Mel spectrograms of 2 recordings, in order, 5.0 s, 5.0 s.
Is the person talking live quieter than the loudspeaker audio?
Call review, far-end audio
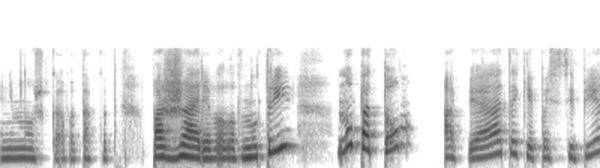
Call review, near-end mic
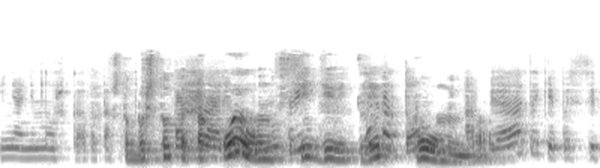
No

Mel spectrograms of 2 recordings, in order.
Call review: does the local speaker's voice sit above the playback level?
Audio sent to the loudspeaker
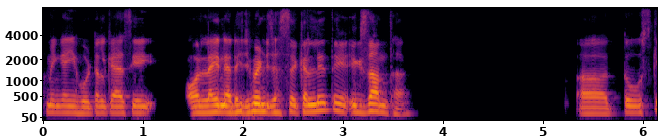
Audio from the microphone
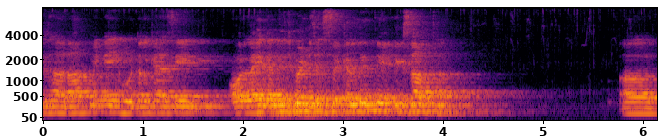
No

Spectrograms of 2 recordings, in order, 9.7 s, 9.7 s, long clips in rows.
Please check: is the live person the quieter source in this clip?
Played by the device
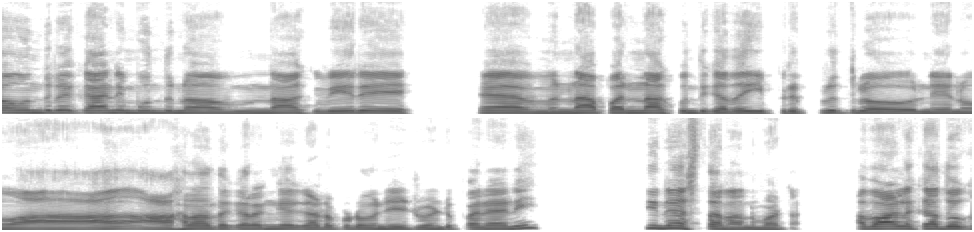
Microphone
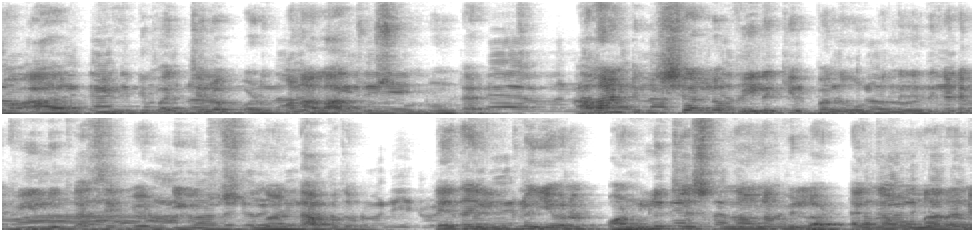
No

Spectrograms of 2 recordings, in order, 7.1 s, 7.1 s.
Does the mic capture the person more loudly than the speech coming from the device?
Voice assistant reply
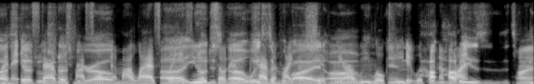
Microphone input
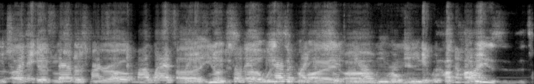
No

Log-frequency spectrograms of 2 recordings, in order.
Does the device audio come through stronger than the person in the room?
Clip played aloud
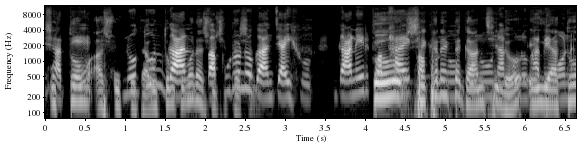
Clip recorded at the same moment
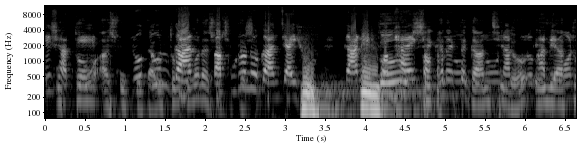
No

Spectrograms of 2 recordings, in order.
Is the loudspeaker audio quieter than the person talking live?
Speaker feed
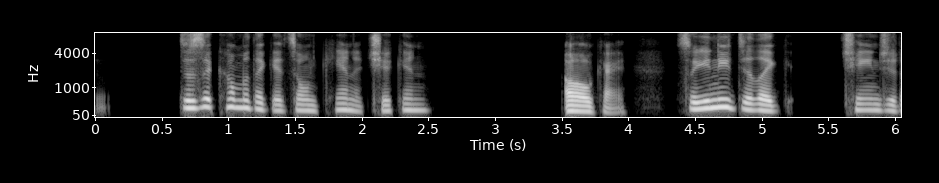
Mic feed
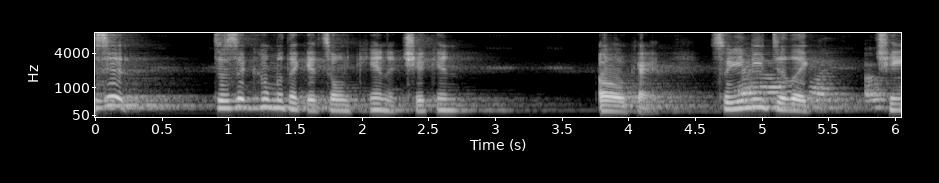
No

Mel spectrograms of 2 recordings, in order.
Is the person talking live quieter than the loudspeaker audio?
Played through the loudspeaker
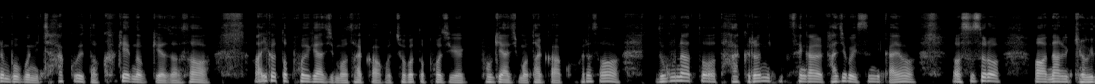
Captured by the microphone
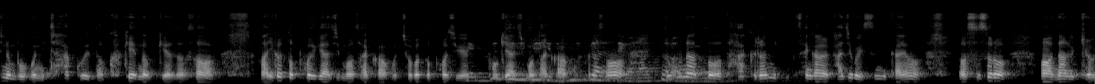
Yes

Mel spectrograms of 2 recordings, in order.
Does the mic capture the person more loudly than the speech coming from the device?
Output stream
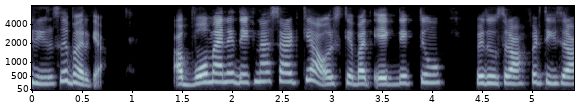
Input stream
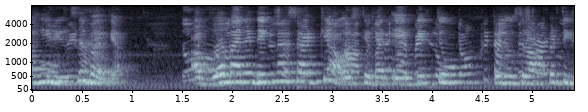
No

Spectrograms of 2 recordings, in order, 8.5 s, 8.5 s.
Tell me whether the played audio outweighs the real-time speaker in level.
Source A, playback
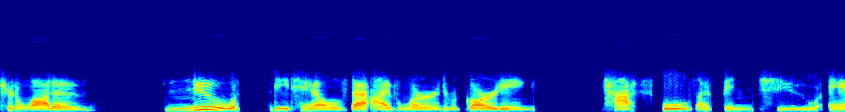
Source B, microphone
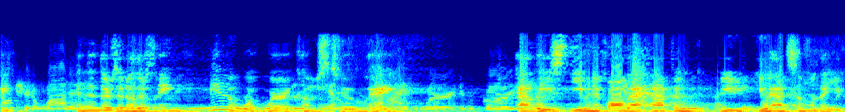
No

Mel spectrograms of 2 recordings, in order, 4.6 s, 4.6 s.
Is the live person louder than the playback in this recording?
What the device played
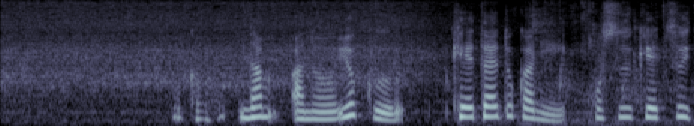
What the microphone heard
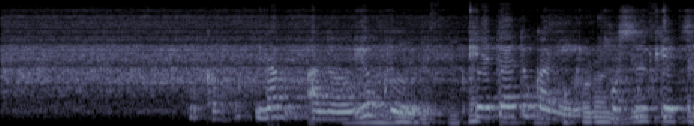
No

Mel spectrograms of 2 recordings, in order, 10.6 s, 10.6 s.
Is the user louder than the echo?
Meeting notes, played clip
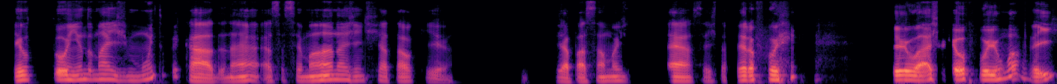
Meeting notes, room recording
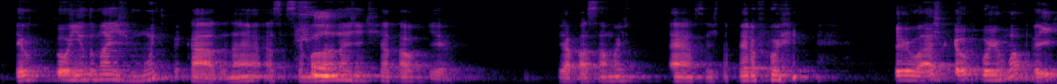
Yes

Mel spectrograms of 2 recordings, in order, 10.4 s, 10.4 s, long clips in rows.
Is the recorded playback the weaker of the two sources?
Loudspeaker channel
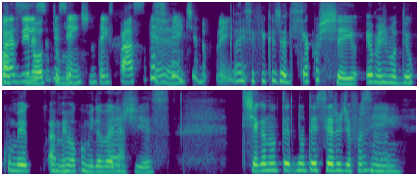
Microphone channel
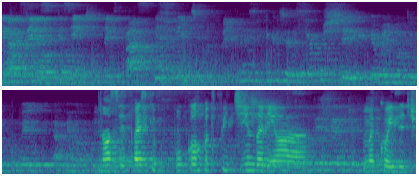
Yes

